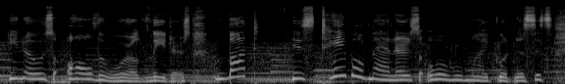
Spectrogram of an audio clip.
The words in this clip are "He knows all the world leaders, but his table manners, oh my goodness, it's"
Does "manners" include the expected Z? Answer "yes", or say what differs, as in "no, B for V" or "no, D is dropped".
yes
